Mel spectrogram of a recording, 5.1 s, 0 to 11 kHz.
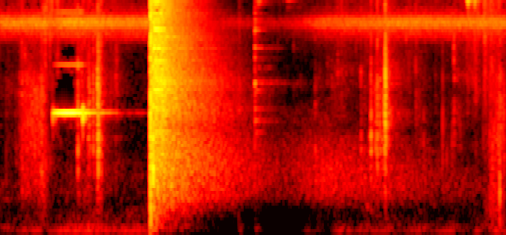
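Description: A single Smith & Wesson Bodyguard 2.0 pistol shot strikes a steel plate, a sharp, loud crack with a ringing metallic tail that fades over about a second. A steady high electronic tone from a shot timer sits behind it.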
